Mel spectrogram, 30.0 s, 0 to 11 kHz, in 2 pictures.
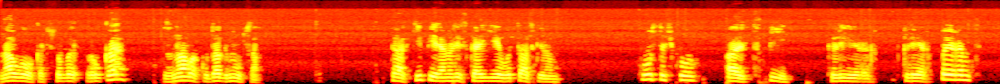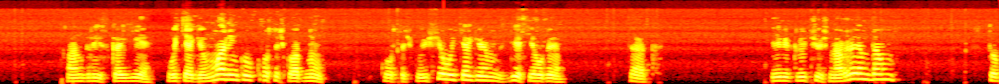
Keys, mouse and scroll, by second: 2.5 click, 2.8-5.1 middle drag, 6.9 e, 8.5-9.8 middle drag, 11.5 alt+p, 13.8 middle click, 16.1 e, 17.9 click, 18.2 e, 19.2 click, 19.5 middle click, 20.6 middle click, 21.2 middle click, 24.3 click, 24.9 click, 26.7 click, 27.3-28.6 drag, 29.2 shift+middle click.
